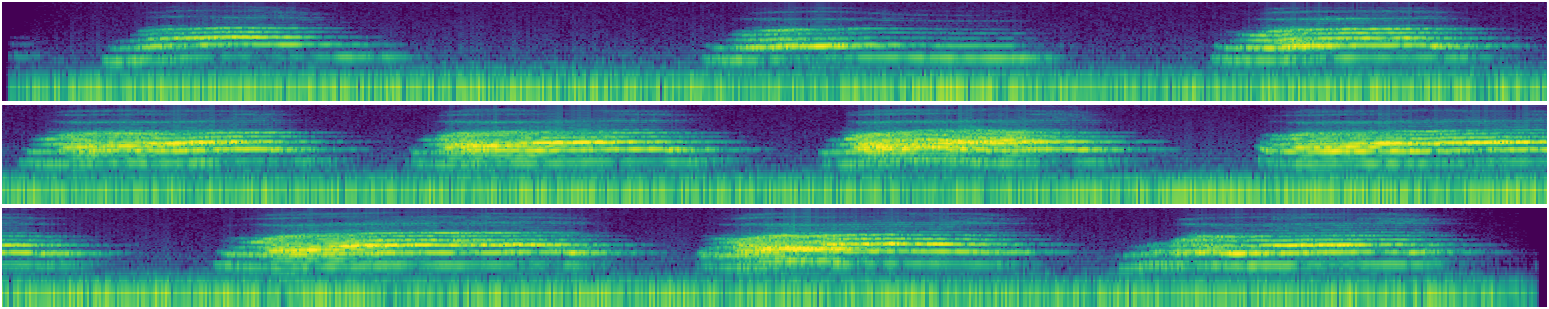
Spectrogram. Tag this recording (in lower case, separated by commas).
cat, pets, meow, animal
